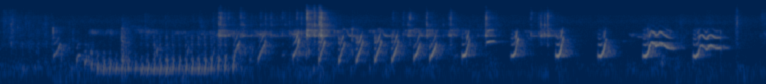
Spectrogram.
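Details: Pet guinea pig from a rescued herd, happy wheeking: a low buzzing purr-like rumble, then a string of loud whistled wheeks rising and falling, about two per second, growing higher and more tonal toward the end.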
